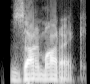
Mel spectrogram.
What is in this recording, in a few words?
"zymotic", American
